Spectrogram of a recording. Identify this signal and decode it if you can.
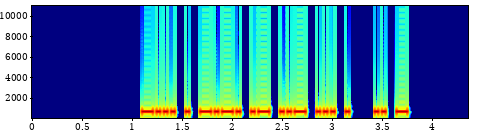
Morse code, heard as a keyed tone, about 29 wpm, 700 Hz. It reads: BECAUSE IT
